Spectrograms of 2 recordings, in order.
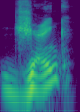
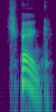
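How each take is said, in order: First: The name begins with a j sound. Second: The name begins with a ch sound. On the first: "like with a J or like a G. I don't think that's right either" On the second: "like Ch, without the with"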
